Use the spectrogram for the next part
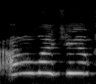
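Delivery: put-on very high child voice, shy denial; little girl denial. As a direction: squeak it out like a bashful kid. Violet denies a crush.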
